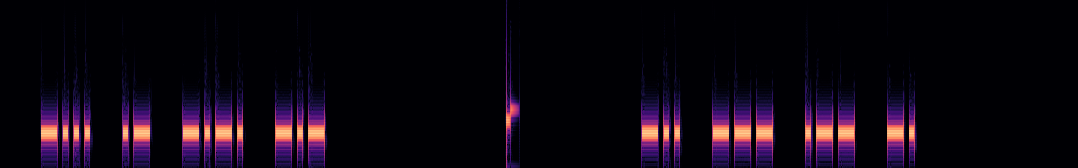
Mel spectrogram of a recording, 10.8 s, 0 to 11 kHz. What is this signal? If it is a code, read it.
Morse code, heard as a keyed tone, about 22 wpm, spaced as for 16 wpm, 700 Hz. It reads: BACK DOWN
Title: 2x Character Spacing - Top 200 Words - 22wpm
